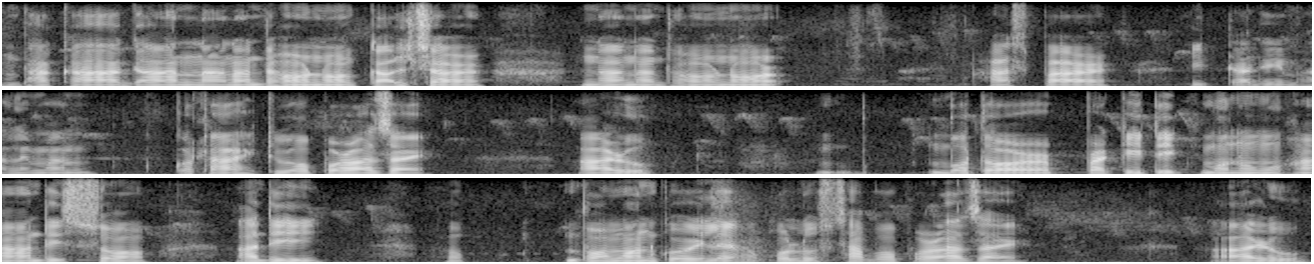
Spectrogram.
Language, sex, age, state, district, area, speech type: Assamese, male, 18-30, Assam, Jorhat, urban, spontaneous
